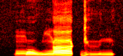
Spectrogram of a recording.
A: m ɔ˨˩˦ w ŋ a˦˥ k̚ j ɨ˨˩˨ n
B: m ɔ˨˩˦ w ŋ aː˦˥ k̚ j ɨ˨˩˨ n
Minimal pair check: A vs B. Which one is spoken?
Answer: B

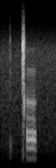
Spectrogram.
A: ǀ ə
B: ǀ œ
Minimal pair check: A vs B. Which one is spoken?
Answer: A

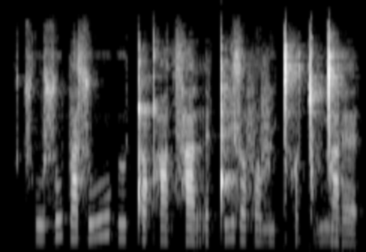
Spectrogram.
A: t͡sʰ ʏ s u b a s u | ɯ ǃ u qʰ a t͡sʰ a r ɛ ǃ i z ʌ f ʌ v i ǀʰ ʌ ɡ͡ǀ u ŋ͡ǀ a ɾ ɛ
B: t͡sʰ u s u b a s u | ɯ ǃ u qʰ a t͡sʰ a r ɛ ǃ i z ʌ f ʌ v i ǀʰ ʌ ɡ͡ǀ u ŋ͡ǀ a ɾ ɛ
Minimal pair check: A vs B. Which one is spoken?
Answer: B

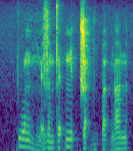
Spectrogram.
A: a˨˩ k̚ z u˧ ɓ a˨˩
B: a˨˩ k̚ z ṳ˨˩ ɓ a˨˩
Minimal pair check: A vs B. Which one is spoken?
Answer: B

